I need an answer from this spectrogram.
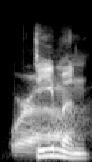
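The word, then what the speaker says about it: Daemon: I think there's like a virtual world, like in Damon. – Demon. It's called Demon. Yeah.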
